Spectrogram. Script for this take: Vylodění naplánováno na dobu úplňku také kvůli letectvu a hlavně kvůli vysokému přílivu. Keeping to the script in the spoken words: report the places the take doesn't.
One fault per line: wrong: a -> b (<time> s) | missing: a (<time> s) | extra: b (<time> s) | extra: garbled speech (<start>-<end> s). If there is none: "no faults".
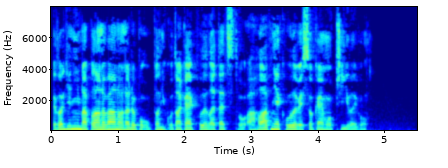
no faults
